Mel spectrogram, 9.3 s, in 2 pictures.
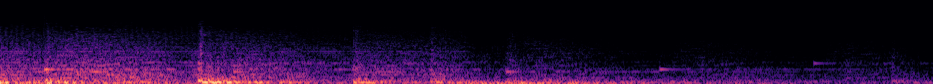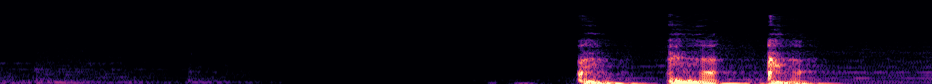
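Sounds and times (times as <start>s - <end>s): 
thick wet phlegmy coughs: 7.6s - 8.9s.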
